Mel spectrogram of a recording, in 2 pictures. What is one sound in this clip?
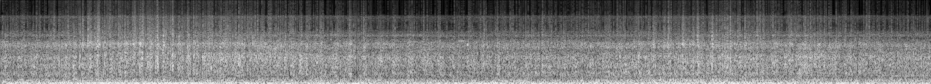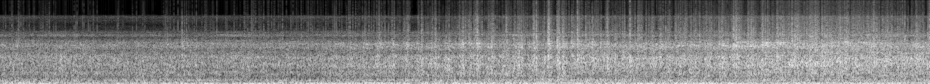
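Steel wheels clatter on the rails.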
